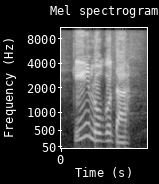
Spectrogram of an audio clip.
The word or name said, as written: Quim Log Da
